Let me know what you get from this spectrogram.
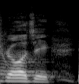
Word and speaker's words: Realogy: Those of you, I always get it confused with Realogy. It's Realogy.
